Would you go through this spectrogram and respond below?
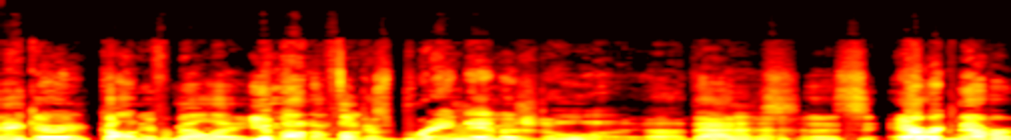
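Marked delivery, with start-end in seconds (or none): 0.0-3.2 full-throttle, amped, high-energy, pitched-up delivery. Imitating a voicemail just played, with high energy: imitating Riley's high-energy voicemail. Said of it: "Eric never calls with that amount of energy".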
